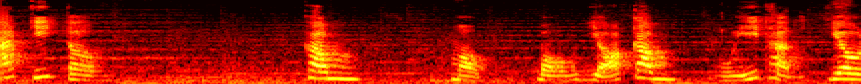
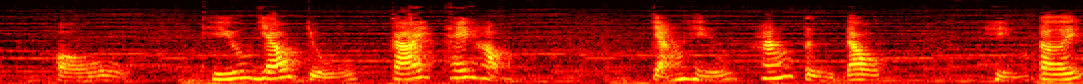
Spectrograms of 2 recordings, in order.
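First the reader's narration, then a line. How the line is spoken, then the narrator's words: Soft murmur. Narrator (Vietnamese): Chí Tôn khẽ thầm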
